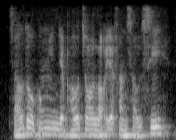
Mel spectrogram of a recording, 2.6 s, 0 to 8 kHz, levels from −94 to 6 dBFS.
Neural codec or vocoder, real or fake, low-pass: vocoder, 44.1 kHz, 128 mel bands every 256 samples, BigVGAN v2; fake; 7.2 kHz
